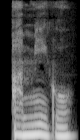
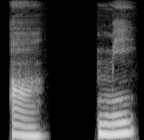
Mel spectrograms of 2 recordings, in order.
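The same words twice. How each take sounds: First: Said in the usual way. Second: "Amigo" split as A, mi, go; syllable by syllable. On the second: Shown as a demonstration. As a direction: say "Amigo" with a pause after each syllable. ("Amigo" separado en sílabas: a, mi, go) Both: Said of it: "Separación de sílabas".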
